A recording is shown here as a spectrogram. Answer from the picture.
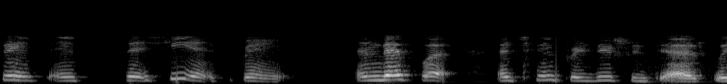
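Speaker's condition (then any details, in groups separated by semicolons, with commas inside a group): Cerebral palsy; from birth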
